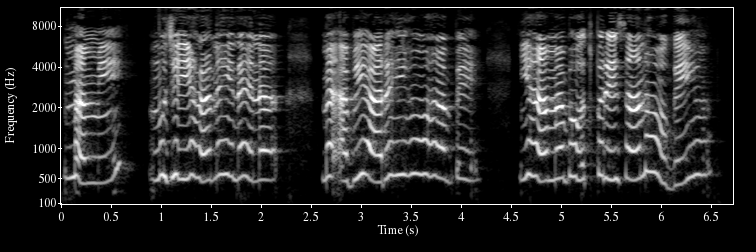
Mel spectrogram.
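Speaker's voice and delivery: weeping, upset, tearful voice with pleading tone. A daughter calling her mother on speakerphone, crying. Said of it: "तू रो क्यों रही है?".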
